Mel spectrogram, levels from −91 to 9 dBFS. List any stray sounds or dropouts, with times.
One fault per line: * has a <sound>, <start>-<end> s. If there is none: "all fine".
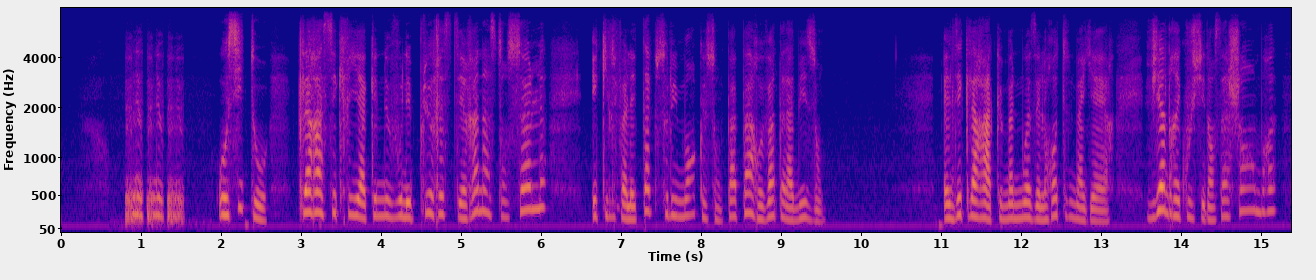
* has a laugh, 0.8-1.5 s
